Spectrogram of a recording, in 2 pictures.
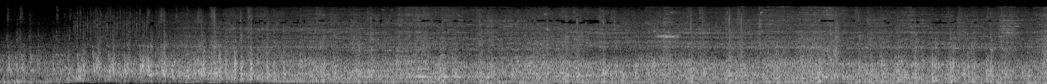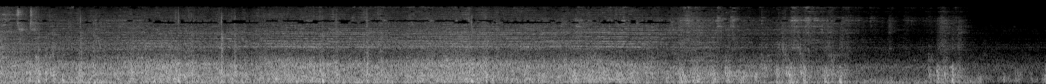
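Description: DD200 diesel-electric freight locomotive passing close, followed by a string of Koki container flatcars clattering over the rail joints. The noise falls away near the end as the last wagons go by.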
